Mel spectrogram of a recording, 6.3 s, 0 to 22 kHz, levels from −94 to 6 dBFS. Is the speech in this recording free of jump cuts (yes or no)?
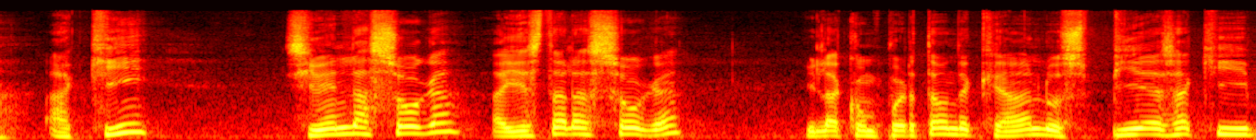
yes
